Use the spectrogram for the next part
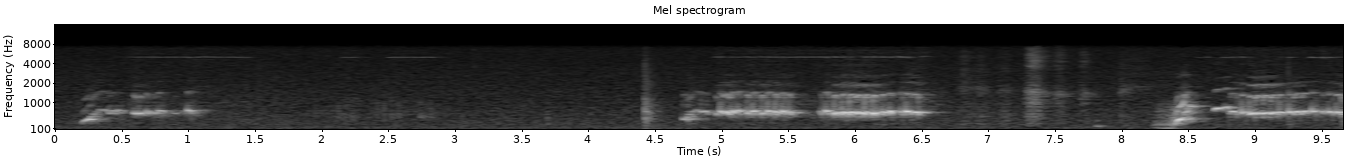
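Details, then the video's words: Pet dog asleep and snoring indoors while its owner works, recorded on a cell phone: tonal, whistly nasal wheezes in bursts of about a second, some opening with a rising swoop, separated by quiet pauses, over a faint steady high hum. "Snoring dog"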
